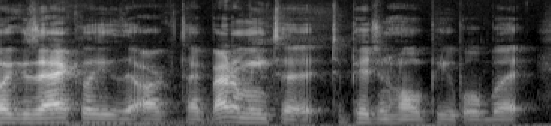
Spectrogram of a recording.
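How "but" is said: ordinary talk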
